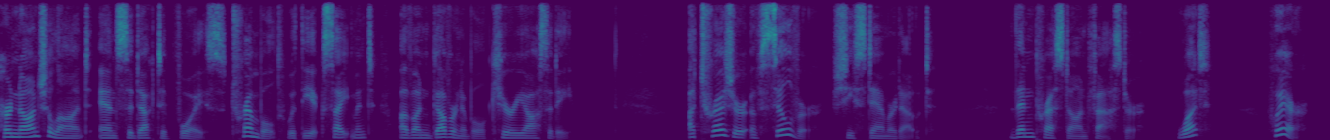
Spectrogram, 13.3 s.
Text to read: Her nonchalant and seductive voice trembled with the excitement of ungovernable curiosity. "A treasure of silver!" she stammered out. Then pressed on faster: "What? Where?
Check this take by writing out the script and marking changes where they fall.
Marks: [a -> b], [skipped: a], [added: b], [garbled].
Her nonchalant and seductive voice trembled with the excitement of ungovernable curiosity. "A treasure of silver!" she stammered out. Then pressed on faster: "What? Where?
